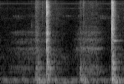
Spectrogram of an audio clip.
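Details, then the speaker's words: Off-grid power system mechanical relay (refitted in place of a solid-state relay): crisp clicks about a second apart as the coil pulls in, but contacts don't engage, so no power reaches the dump load selector; relay to be replaced. "it is the relay is functioning you can hear it clicking but it's not engaging so the the terminals internally uh it's not applying any power to the dump load selector"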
